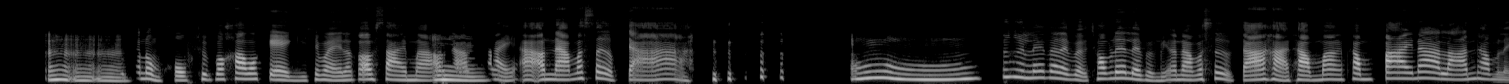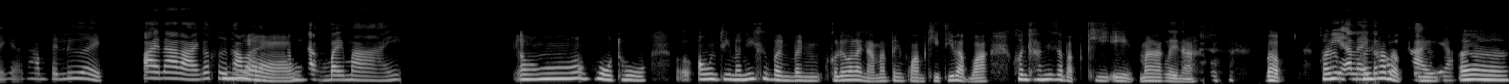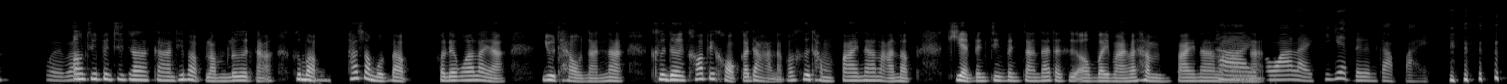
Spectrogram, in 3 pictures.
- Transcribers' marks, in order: chuckle; chuckle; laugh
- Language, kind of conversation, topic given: Thai, podcast, คุณชอบเล่นเกมอะไรในสนามเด็กเล่นมากที่สุด?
